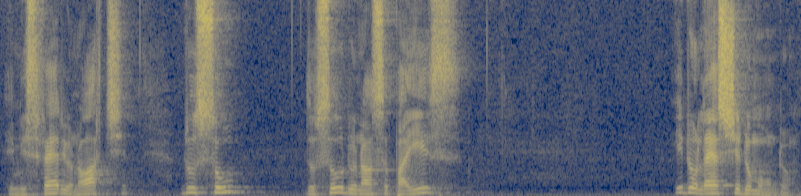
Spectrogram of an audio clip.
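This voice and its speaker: Brazilian male rabbi, mid-pitched, formal congregational introduction, measured and ceremonious delivery. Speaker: rabbi introducing a guest speaker.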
